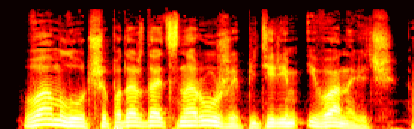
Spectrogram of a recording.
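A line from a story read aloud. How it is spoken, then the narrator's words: Even, flat tone. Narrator (Russian): ровным тоном повторила девушка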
